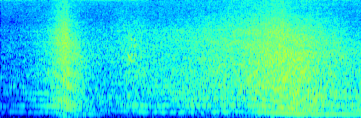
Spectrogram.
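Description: Race cars in iRacing at the Nürburgring Nordschleife, engines whining and shifting as they brake and accelerate, one car swelling past nearby over a steady background of engine drone.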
